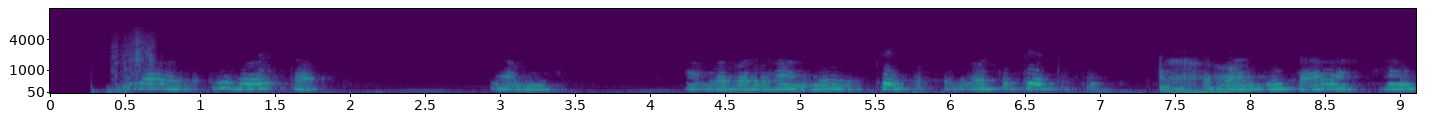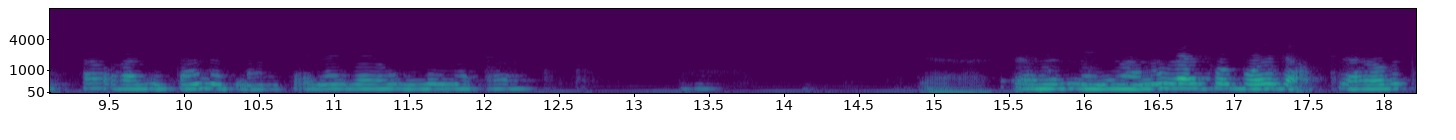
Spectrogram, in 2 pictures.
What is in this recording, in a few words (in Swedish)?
S Svedala, dialekter; Folkminnen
